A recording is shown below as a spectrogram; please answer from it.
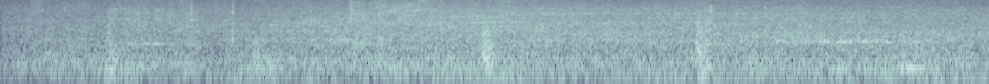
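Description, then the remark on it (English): A train car on a Russian line running to and from Moscow rumbles steadily along the rails, a continuous low roar broken by occasional sharp clacks from the wheels passing over track joints, with no voices. “Galina will ride the train all the way to the end of the line, then return to Moscow in the morning.”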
